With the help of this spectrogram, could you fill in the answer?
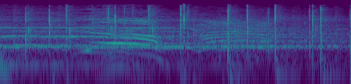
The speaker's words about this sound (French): On voit que le public est déchaîné. La foule est en liesse.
